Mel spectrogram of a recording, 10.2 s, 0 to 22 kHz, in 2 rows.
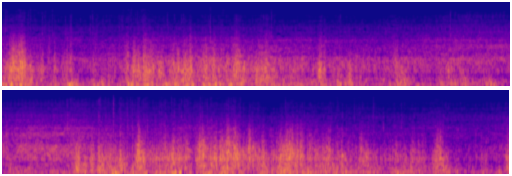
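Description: Distant jet engine noise from an Airbus A319 moving fast along a wet runway, heard through strong wind buffeting on the microphone that swells and drops unevenly.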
